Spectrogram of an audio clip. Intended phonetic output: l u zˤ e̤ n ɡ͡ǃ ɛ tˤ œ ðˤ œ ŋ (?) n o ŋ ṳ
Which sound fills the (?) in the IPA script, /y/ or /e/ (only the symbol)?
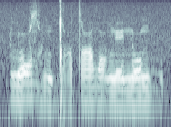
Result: e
